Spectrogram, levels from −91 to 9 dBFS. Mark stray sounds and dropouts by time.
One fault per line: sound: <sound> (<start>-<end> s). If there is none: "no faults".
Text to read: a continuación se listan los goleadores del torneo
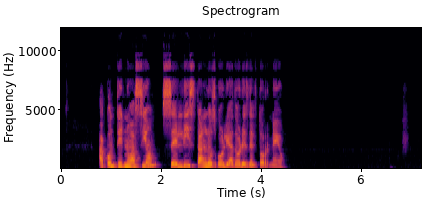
no faults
